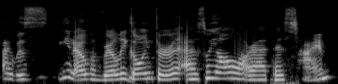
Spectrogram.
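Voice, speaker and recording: A young woman chatting on her podcast, spilling a story in a loose, animated way, full of "like" and asides. Her voice sits a little high, and the sound is close and dry with no room around it. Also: a little fast, no echo, poor audio. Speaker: podcast co-host. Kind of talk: casual chat.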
